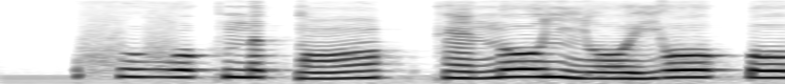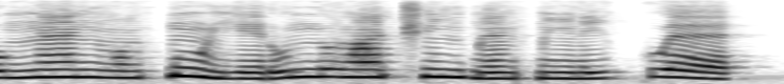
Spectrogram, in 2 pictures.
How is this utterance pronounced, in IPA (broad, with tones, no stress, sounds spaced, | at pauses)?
f u˦ v oː˦ k n ə˦˨ k͡p ɔ̃˨˦ | k ɛ̃˨ n oː˦ ɲ oː˨ j oː˦ k͡p oː˧ ŋ ɛ̃˦ ŋ ɔ̃˧ k͡p ũ˦˨ j e˨ ɾ u˦ n v ã˦ t͡ʃ ĩ˦ ɡ͡b ɛ̃˨ k͡p ĩ˨ ɾ i˨˦ kʷ ɛ˦˨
